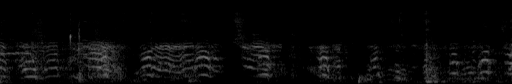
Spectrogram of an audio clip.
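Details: Young Rhodesian Ridgeback puppies, C litter born 8 June 2019, Kennel Letsatsi kwa Africa, whining in a rapid series of arched, wavering cries roughly twice per second, with soft speech underneath.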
